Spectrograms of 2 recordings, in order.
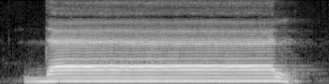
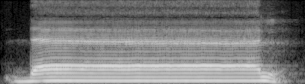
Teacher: দাল হরফটি বারিক হরফ। এই হরফটি উচ্চারণ করার সময় আমরা অবশ্যই 3 আলিফ টেনে পড়ব।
